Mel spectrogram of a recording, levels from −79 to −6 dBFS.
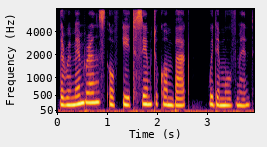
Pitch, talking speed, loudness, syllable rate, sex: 225 Hz, 165 wpm, -16 LUFS, 5.0 syllables/s, female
